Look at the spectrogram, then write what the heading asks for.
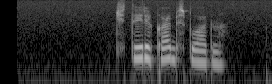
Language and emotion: Russian, neutral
